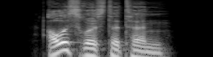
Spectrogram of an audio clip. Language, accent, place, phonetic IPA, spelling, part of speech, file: German, Germany, Berlin, [ˈaʊ̯sˌʁʏstətn̩], ausrüsteten, verb, De-ausrüsteten.ogg
- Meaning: inflection of ausrüsten: 1. first/third-person plural dependent preterite 2. first/third-person plural dependent subjunctive II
